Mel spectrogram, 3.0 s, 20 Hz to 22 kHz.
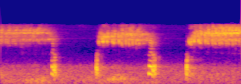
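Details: Feeding at a black stork nest in an oak tree in Poland, 11 August 2017: young birds give three long, hoarse, hissing wheezes, the last rising in loudness, with sharp clicks at their starts and ends.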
